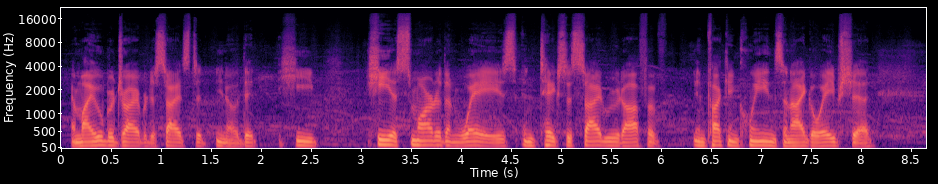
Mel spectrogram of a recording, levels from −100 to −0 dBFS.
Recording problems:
chatter from many people; faint; throughout; 25 dB below the speech

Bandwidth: 18.5 kHz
